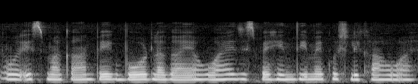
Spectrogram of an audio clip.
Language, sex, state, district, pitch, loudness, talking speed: Hindi, female, Uttar Pradesh, Lalitpur, 225 Hz, -13 LUFS, 245 wpm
